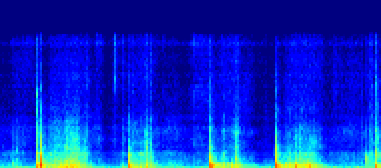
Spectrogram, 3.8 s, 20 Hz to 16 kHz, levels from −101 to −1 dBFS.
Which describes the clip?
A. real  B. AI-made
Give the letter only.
B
